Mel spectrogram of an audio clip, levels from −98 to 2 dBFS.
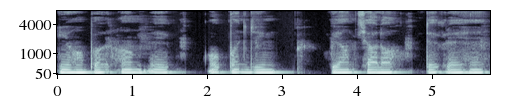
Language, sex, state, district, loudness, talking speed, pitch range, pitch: Hindi, male, Himachal Pradesh, Shimla, -14 LUFS, 105 wpm, 115-120 Hz, 115 Hz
